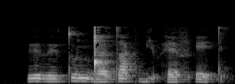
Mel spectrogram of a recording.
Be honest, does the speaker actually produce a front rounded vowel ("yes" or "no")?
no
